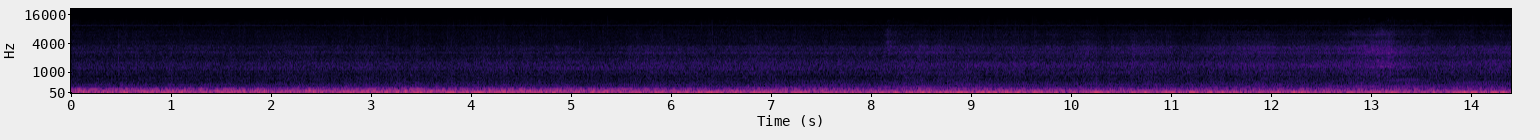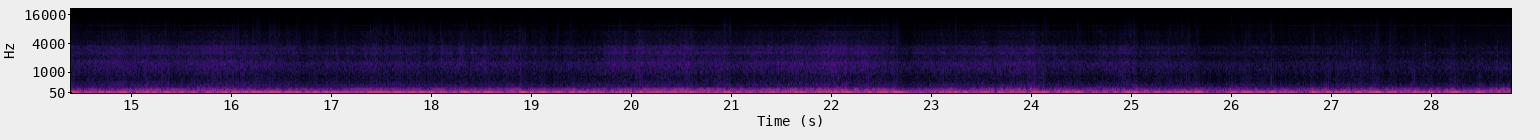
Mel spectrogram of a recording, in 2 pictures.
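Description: Ford Focus ST's turbocharged 2.0-litre four-cylinder engine running hard on track, heard from inside the cabin as a continuous low-pitched drone whose pitch drifts up and down as the car accelerates and lifts.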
